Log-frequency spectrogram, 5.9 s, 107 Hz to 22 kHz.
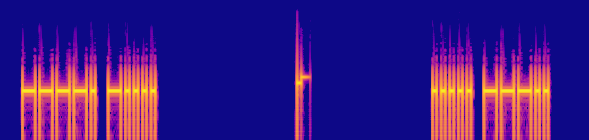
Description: Morse code, heard as a keyed tone, about 28 wpm, 700 Hz. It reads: 96 58
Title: Numbers - 2-Digit 28wpm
